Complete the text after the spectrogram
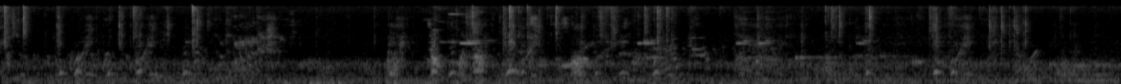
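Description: Video game music plays with bright, quick notes.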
